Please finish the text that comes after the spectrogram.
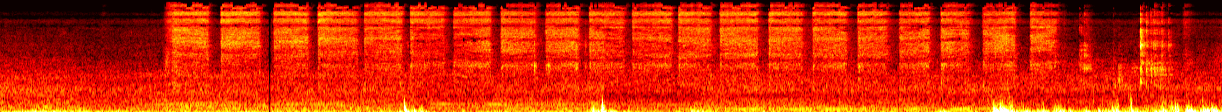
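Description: Dupli-Color vinyl and fabric spray paint hisses from an aerosol can onto a suede race seat in steady bursts of several seconds, with brief pauses between passes and a few soft knocks and handling sounds.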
